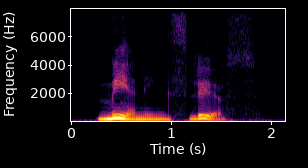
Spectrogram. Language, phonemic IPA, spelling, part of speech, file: Swedish, /ˈmeː.nɪŋsˌløːs/, meningslös, adjective, Sv-meningslös.ogg
- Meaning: 1. meaningless 2. pointless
